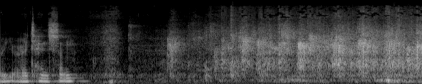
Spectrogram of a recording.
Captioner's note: applause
